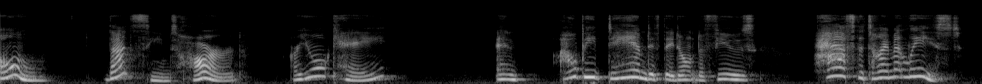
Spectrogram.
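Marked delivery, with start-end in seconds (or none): 0.0-3.9 put-on slow, coddling toddler talk, as to a small child. Showing how to answer someone's complaint: talking like to a toddler. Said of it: "talking to them like they're fucking toddlers".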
